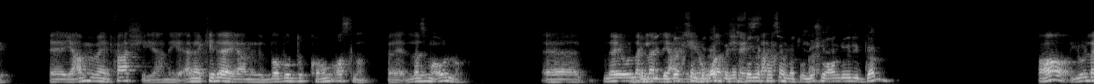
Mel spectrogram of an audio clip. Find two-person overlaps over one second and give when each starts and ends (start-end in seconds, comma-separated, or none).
6.3-7.9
